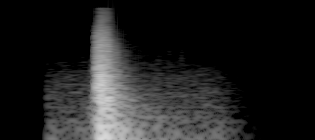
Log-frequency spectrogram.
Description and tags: closing car Door
the sound of closing a car door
